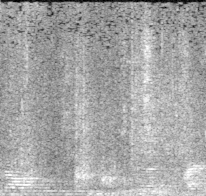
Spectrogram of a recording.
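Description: Indistinct talking by people in a meeting room, with no clear words.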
